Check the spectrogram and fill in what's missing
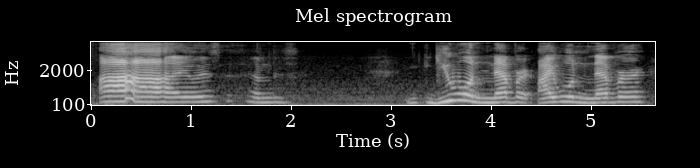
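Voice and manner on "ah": pained groan. Real, not acted. Groaning over his cringy intro.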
